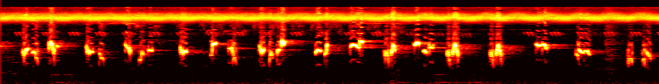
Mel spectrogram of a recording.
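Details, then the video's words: Champion Yellow-vented Bulbul at national level, singing ropel style, long and sharp: a continuous run of bright rising and falling whistled notes, paired and tripled, with background hiss. "burung trucukan juara nasional ropel panjang dan tajam"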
